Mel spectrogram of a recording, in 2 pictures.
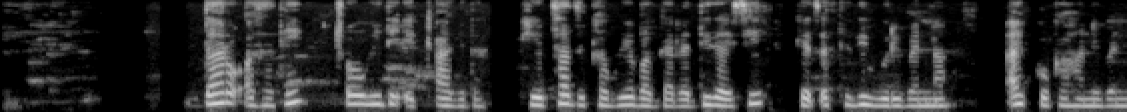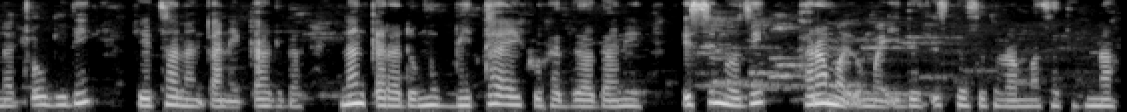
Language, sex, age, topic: Gamo, female, 25-35, government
